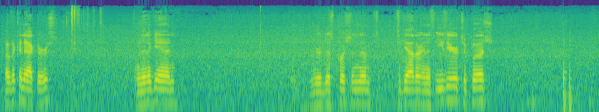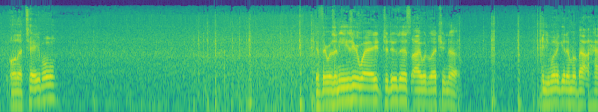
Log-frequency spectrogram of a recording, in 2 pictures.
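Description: A middle-aged man talks calmly and explains, close by.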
